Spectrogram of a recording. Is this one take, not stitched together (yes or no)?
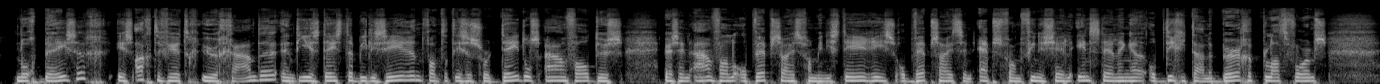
no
